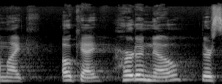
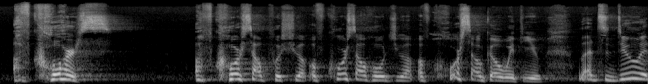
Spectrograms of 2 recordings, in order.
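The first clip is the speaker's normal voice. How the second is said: mock crying voice, as if speaking through tears. Retelling their answer to a girl who asked to be pushed up, through tears. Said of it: "I'm like crying at this point".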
